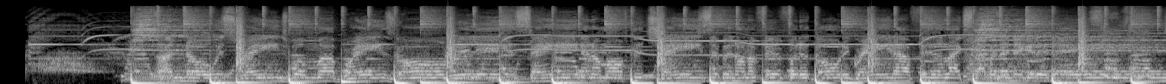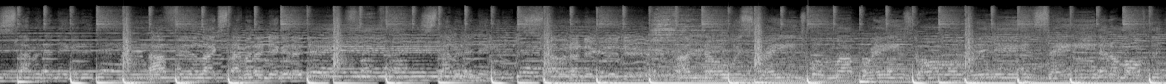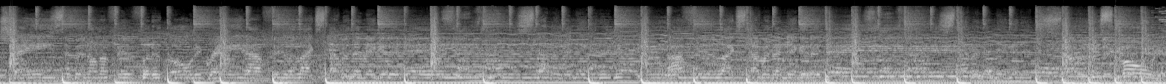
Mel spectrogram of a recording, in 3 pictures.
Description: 12 Slap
